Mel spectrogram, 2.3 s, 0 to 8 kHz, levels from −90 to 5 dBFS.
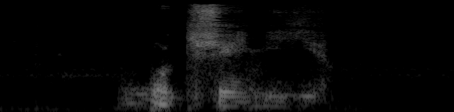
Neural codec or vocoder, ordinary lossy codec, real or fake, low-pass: codec, 16 kHz in and 24 kHz out, 0.8 kbps, FocalCodec, streaming, 65536 codes; MP3, 32 kbps; fake; 7.2 kHz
